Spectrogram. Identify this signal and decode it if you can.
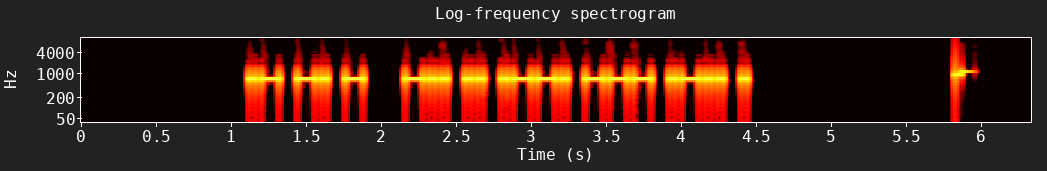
Morse code, heard as a keyed tone, about 30 wpm, 700 Hz. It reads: ANT DIPOLE
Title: Common QSO Phrases 30wpm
